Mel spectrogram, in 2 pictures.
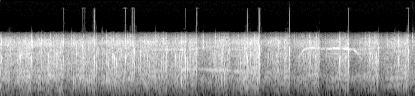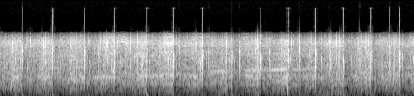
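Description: Crowd of spectators applauding steadily, a dense patter of many hand claps, with a few faint voices mixed in.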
